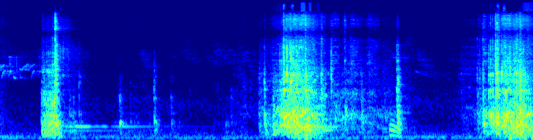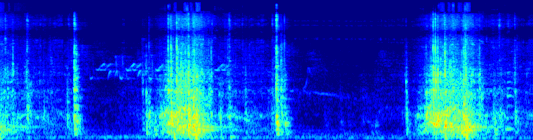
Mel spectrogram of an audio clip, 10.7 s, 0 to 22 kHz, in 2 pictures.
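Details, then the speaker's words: WeedEater 21" push mower, Briggs & Stratton 500 Series 158cc, carb cleaner sprayed as fuel: slow laboured recoil pulls, no firing, very hard to pull over; owner suspects the flywheel brake (bale-bar ignition kill) not releasing. "It is really hard to pull over. Let's see if that flywheel brake is releasing."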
